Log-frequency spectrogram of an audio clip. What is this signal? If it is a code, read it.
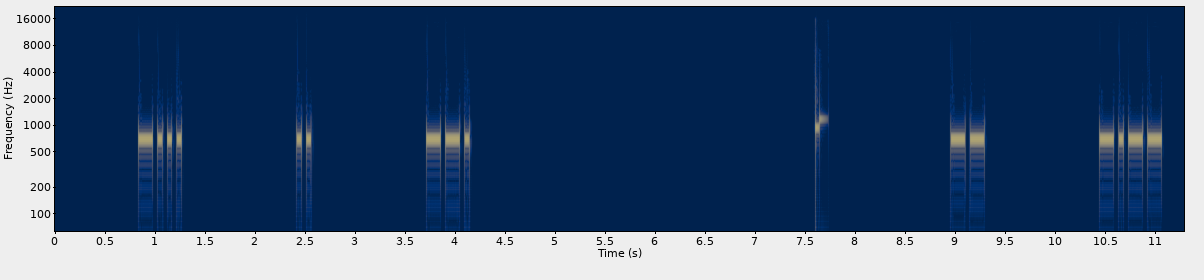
Morse code, heard as a keyed tone, about 25 wpm, spaced as for 7 wpm, 700 Hz. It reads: BIG MY
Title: 8x Character Spacing - Top 300 Words - 25wpm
